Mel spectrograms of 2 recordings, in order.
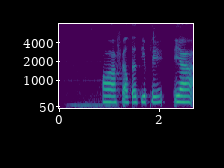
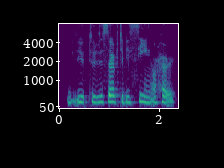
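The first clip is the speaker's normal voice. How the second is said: normal talking voice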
